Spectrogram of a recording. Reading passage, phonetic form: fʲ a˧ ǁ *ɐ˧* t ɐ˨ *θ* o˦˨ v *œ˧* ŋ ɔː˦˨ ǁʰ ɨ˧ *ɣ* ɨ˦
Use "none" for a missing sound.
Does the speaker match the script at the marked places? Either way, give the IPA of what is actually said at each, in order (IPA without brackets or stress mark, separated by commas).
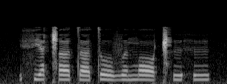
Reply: ɐ˧, t, ə˧, h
